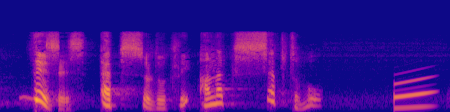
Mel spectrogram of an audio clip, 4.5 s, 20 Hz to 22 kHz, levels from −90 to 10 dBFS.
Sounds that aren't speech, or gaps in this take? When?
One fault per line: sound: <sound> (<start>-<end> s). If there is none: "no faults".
sound: chirp (3.9-4.4 s)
